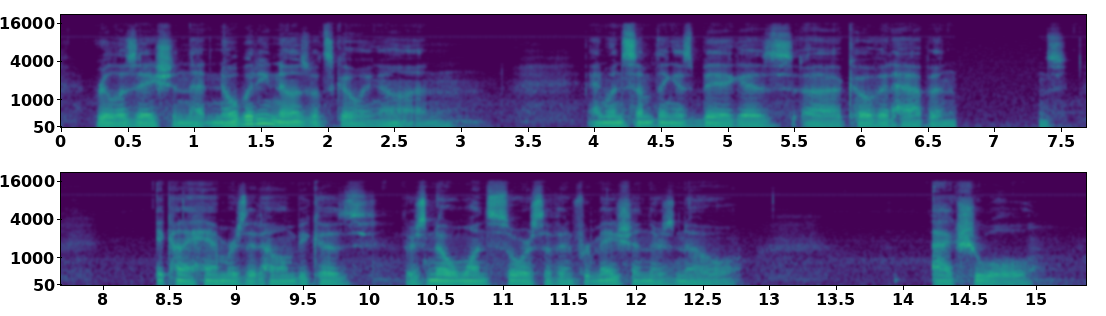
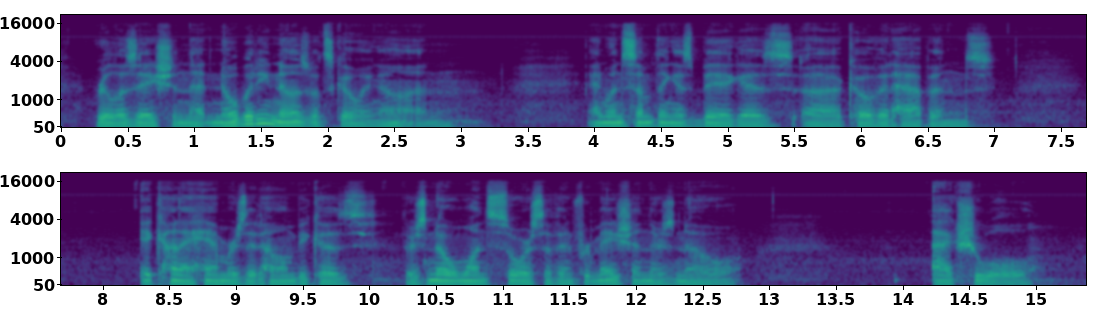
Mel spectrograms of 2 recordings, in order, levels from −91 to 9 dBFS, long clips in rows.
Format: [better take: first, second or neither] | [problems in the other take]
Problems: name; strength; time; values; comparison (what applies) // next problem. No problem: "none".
second | audio freezing; at 6.5 s for 0.5 s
